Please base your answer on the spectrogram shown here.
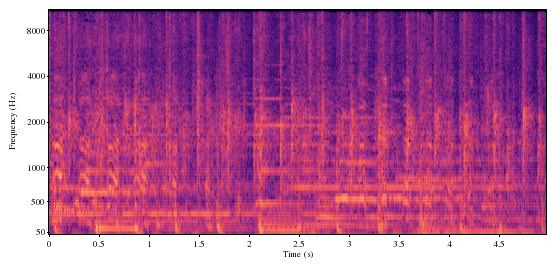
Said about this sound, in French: Mais oui, on applaudit.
